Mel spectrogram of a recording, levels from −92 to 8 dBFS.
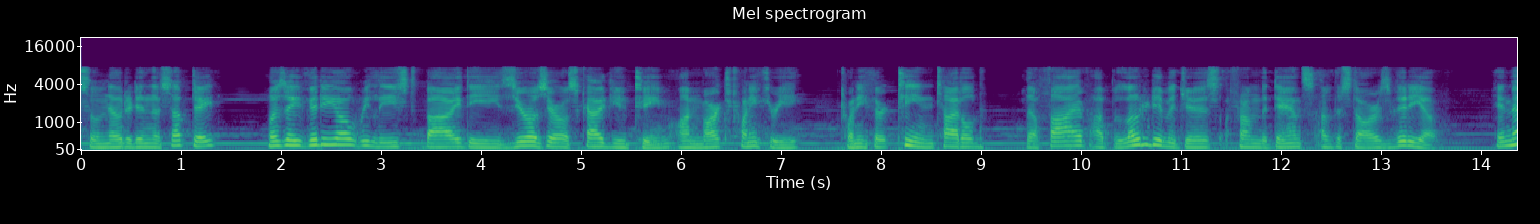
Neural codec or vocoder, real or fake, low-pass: codec, 44.1 kHz, 3.4 kbps, Pupu-Codec; fake; 7.2 kHz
